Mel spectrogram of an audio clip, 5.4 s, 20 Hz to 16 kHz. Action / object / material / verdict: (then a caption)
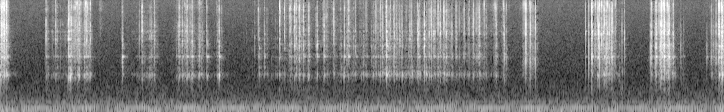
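scrape / small card holder covered in rhinestones / rhinestones / none. Long pointed nails scratch a small hollow rectangular card holder covered in clear rhinestones with a red bow, making quick bursts of bright, gritty scratching with a ringing tone near 2.7 kHz. The bursts start and stop in uneven clusters over a steady low hum.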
